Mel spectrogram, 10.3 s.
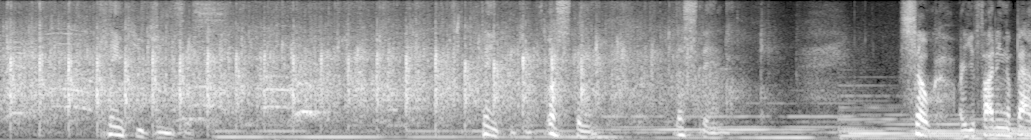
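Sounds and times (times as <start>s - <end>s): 
audience applause: 0.0s - 7.4s
speech: 1.1s - 3.4s, 4.8s - 7.5s, 9.0s - 10.2s.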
